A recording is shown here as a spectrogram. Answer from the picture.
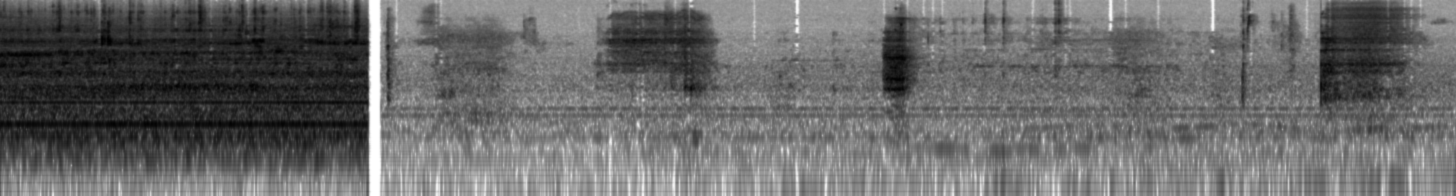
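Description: A steady machine hum with a low tone stops abruptly about four seconds in. After that it is much quieter, with three short rubbing or hissing noises as a cotton ball held in tweezers scrubs the circuit board.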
